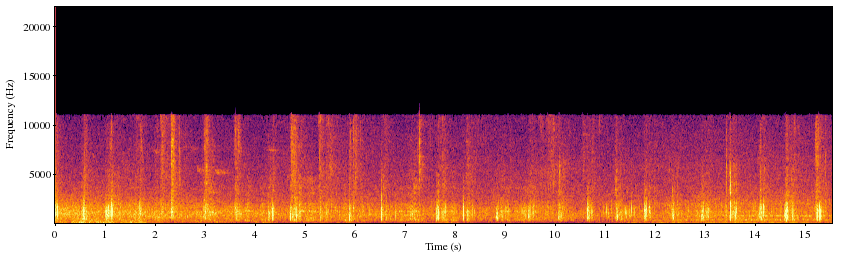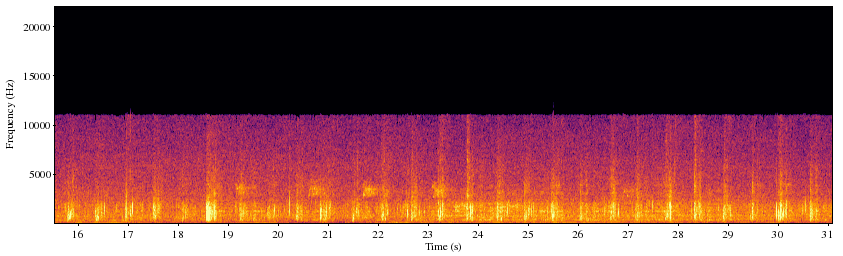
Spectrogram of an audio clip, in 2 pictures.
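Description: Footsteps of one person walking at a steady pace on a paved path, one step a little louder than the rest near the middle.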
